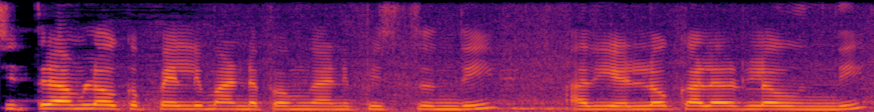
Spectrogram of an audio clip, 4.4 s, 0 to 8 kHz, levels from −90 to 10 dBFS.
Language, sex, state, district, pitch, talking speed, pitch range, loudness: Telugu, female, Telangana, Mahabubabad, 235 Hz, 135 wpm, 230-265 Hz, -17 LUFS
